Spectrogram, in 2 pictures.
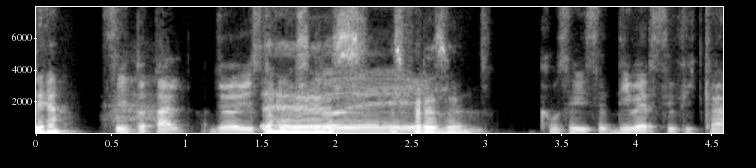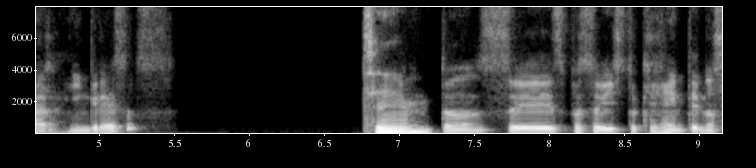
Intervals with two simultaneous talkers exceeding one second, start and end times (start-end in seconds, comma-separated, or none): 1.5-2.9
